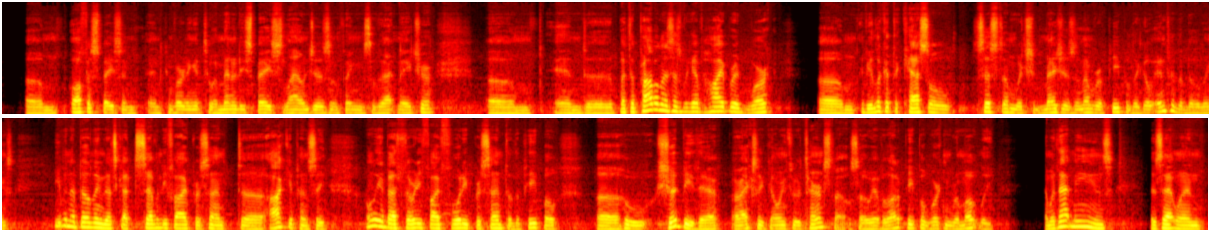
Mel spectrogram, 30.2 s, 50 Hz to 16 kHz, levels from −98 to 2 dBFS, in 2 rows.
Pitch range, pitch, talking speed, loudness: 100-130 Hz, 110 Hz, 175 wpm, -25 LUFS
